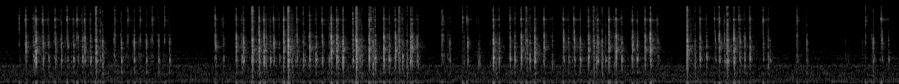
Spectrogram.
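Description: Rapid computer keyboard typing during a Type Racer speed-typing game, bursts of close, dense key clatter broken by brief pauses, with no talking.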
